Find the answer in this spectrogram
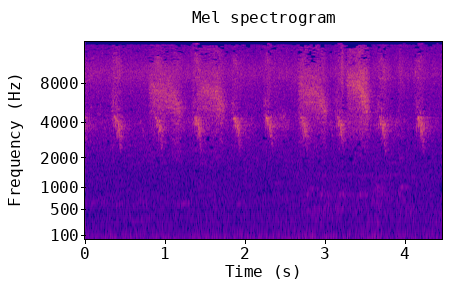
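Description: House wren singing rapid, bubbly bursts of high chattering notes, repeated about twice a second.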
